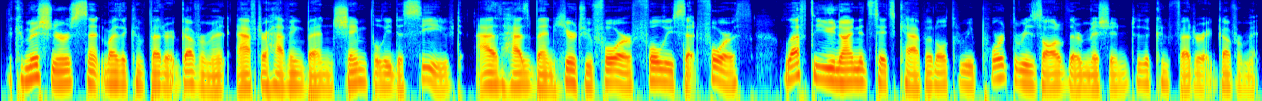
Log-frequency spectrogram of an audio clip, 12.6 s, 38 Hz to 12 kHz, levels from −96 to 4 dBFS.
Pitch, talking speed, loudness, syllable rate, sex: 100 Hz, 165 wpm, -21 LUFS, 5.8 syllables/s, male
